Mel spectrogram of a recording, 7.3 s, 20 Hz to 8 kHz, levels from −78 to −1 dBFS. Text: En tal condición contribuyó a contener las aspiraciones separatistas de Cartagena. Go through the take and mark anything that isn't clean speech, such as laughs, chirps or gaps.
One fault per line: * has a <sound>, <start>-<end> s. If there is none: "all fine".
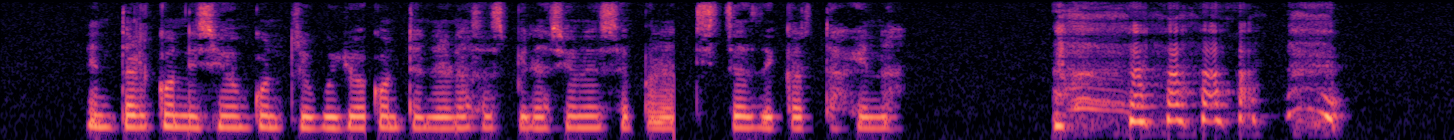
* has a dropout, 3.4-3.5 s
* has a laugh, 5.3-6.8 s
